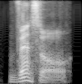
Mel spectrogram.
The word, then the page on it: vessel: British English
